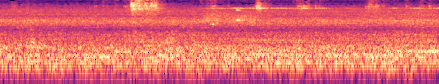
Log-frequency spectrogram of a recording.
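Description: Passenger train running steadily through a station, its wheels rumbling on the rails, heard from aboard the moving train.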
